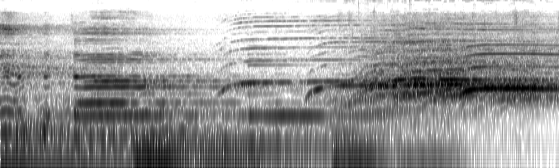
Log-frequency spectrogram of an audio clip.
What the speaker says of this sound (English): Kind of forgot that there was a live crowd there.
